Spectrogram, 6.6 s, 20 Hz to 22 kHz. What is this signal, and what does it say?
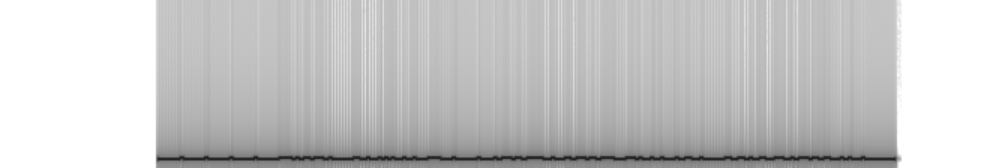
RTTY (45.45 baud, 170 Hz shift), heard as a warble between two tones, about 1360 Hz centre. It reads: PY9K TU OH2IWN CQ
